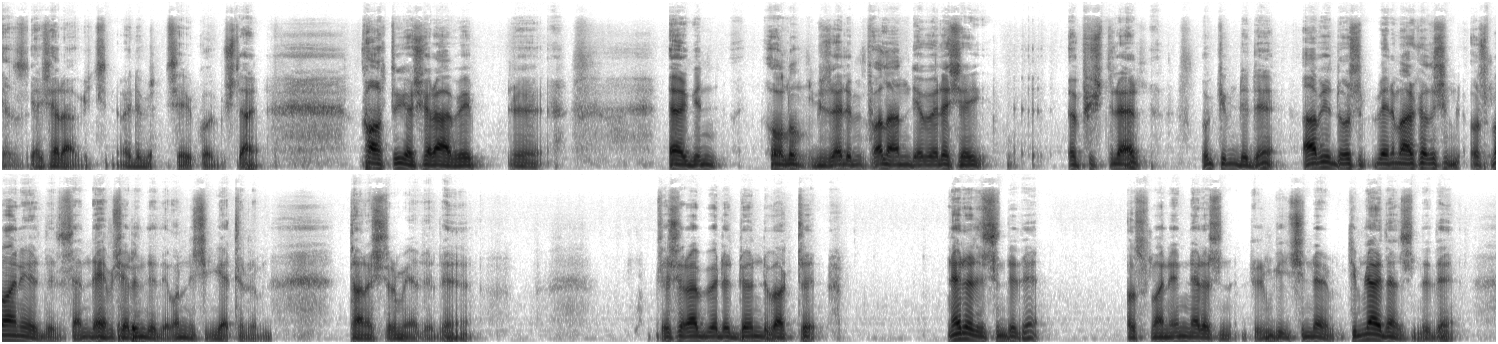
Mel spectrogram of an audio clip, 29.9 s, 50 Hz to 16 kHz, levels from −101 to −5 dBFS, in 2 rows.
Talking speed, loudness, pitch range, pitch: 105 wpm, -20 LUFS, 80-100 Hz, 90 Hz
